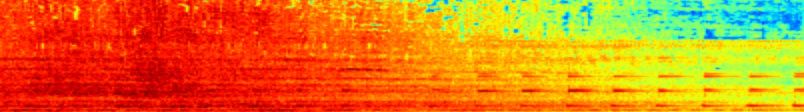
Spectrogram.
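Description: Yellow local electric train running past a Japanese level crossing and fading away, while the crossing's electronic warning bell keeps up its steady clang at about two strikes a second.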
